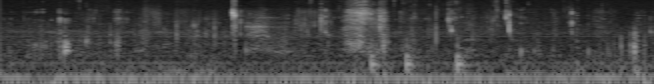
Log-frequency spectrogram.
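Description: Close-miked chewing of a mouthful of rice and curry eaten by hand, with many short wet mouth clicks and lip smacks and a few brief breathy bursts, over a low steady hum.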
